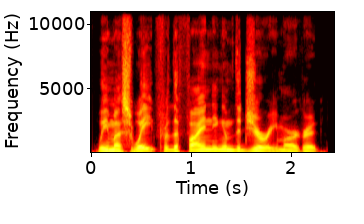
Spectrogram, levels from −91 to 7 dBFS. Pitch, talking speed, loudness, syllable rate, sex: 110 Hz, 245 wpm, -17 LUFS, 6.3 syllables/s, male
